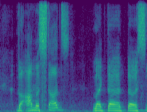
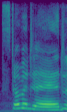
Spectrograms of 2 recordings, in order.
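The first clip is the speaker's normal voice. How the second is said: put-on much higher, bubbly Valley Girl; 9 semitones higher, much slower than usual. Shown as a demonstration. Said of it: "a Valley Girl voice for every single one".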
